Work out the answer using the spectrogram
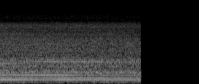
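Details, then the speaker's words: High-rpm 250mm fan installed as a camping trailer vent, running at top speed: a loud, even rush of air with a steady motor tone, no rattle or wobble, then it shuts off cleanly. Normal operation. "고속 회전도 정상적으로 동작합니다. 근데 이게 지금 최고속 회전이거든요. 소음도 좀 많이 나지만 그만큼 바람을 빨아들이는 양이 틀립니다."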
